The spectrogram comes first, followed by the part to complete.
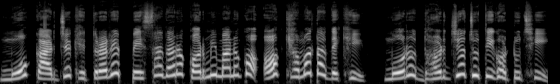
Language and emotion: Odia, angry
